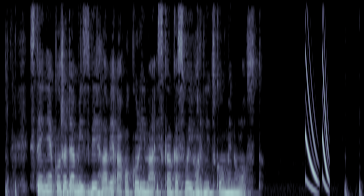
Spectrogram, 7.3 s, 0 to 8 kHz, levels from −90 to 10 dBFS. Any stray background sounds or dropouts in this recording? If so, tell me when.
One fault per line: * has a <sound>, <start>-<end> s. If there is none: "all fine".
* has a chirp, 6.1-6.6 s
